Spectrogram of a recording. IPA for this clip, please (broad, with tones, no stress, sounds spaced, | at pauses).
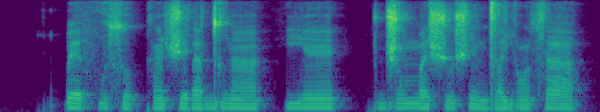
k͡p ɛ˧ f u˨ s o˨ k ã˧ ʃ ɛ˧ ɾ a˦ d u˦˨ ɾ ã˨˦ | j ɛ̃˧ | d͡ʒ ɔ˧ m a˨ ʃ o˨ ʃ ɛ̃˧ d a˨ j ɔ̃˨˦ s a˦˨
